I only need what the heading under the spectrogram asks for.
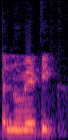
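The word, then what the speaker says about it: pneumatic: न्यूमेटिक, इसमें भी जो है पी के बाद एन आया, इसलिए ये एयर से रिलेट होता है, ठीक है।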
